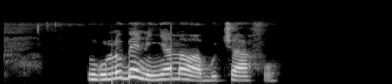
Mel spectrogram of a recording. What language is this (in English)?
Swahili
